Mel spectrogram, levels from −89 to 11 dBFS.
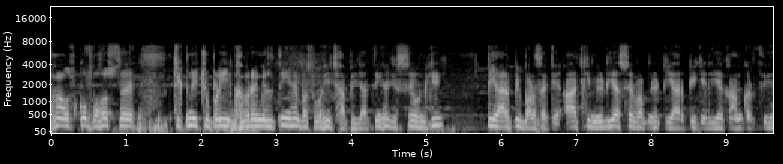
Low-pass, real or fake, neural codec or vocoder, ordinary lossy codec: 7.2 kHz; real; none; none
